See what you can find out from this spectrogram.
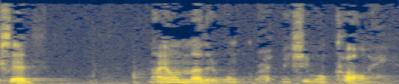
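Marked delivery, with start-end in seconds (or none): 1.5-3.9 tearful. Retold or imitated. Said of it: "with tears running down his cheek".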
